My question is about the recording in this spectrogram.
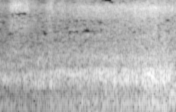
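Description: A car drives up the brick-paved street and passes close by, its tyre and engine noise swelling steadily and peaking near the end as it goes past.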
